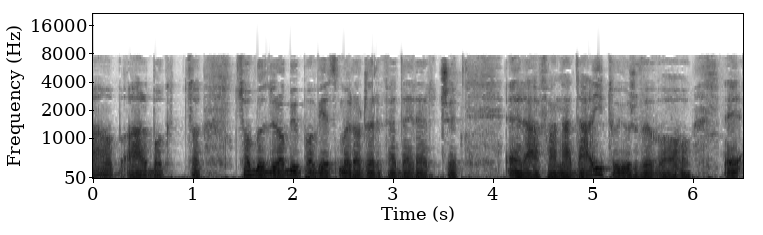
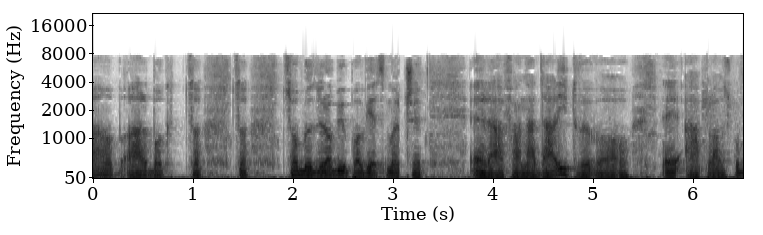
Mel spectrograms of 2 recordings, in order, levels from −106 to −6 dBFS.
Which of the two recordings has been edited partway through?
second; 3 cuts; at 1.4 s, 3.1 s, 4.8 s

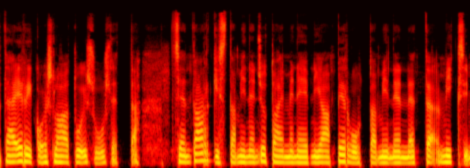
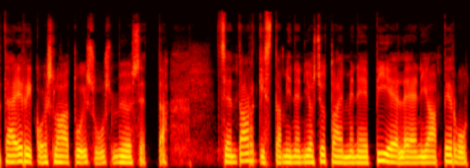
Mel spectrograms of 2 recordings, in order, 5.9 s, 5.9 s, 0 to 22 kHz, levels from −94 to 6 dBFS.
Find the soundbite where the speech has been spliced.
first; 4 cuts; at 1.4 s, 2.1 s, 3.2 s, 3.9 s

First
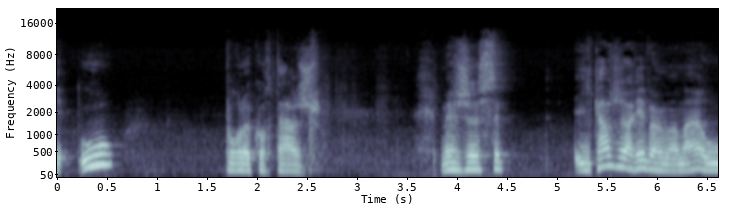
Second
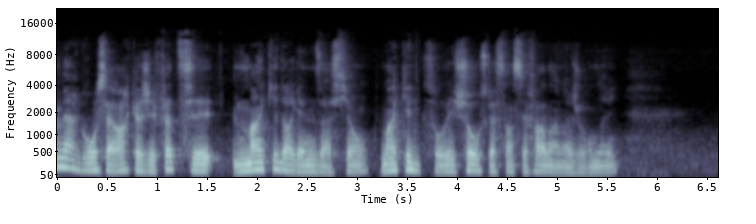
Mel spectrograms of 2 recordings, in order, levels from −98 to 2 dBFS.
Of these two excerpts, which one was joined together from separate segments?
second; 4 cuts; at 1.7 s, 3.2 s, 3.6 s, 4.3 s

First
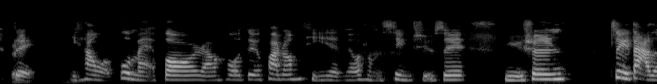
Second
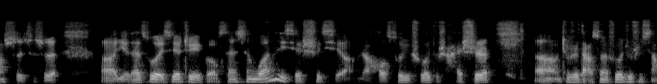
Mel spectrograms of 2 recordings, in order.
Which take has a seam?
second; 1 cut; at 2.2 s

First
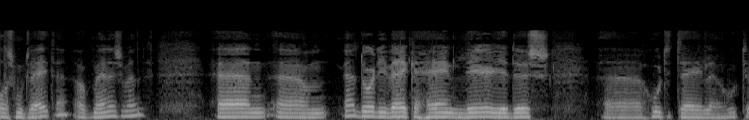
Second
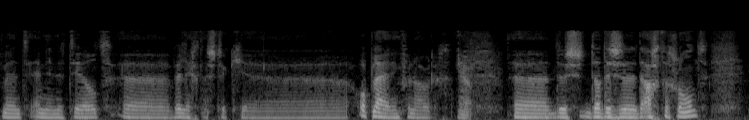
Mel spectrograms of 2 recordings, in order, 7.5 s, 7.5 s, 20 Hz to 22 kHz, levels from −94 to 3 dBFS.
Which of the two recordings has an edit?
second; 1 cut; at 5.0 s

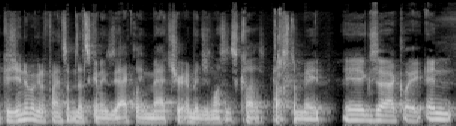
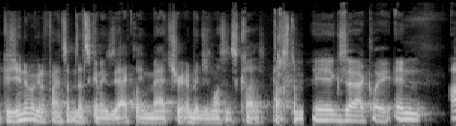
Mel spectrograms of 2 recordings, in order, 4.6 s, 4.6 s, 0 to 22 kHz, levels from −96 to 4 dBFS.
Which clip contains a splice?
second; 1 cut; at 3.0 s

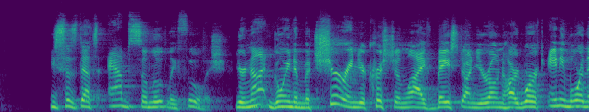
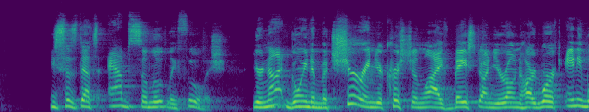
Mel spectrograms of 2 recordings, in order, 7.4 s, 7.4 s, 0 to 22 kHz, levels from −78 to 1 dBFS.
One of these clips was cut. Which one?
first; 1 cut; at 2.9 s

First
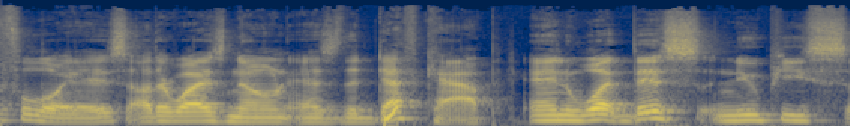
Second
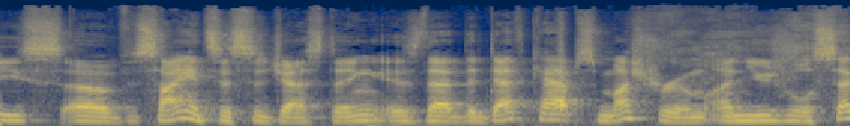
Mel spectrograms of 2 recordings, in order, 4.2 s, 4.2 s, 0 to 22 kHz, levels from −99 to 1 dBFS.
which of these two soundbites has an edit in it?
first; 1 cut; at 2.6 s

